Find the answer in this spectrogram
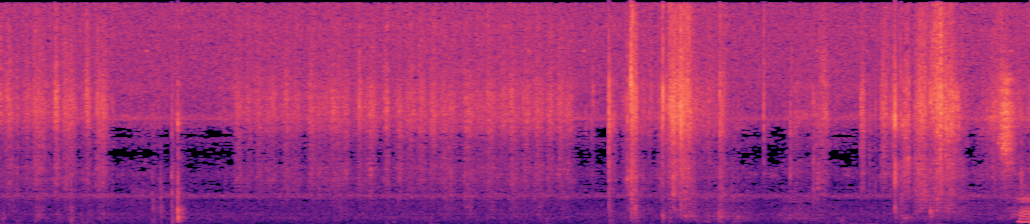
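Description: Faint swishing and dabbing of a small blending brush working ink through a stencil onto card. There is a light tap about two seconds in, and louder brush swishes and paper rustling come in short clusters in the second half and again near the end.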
